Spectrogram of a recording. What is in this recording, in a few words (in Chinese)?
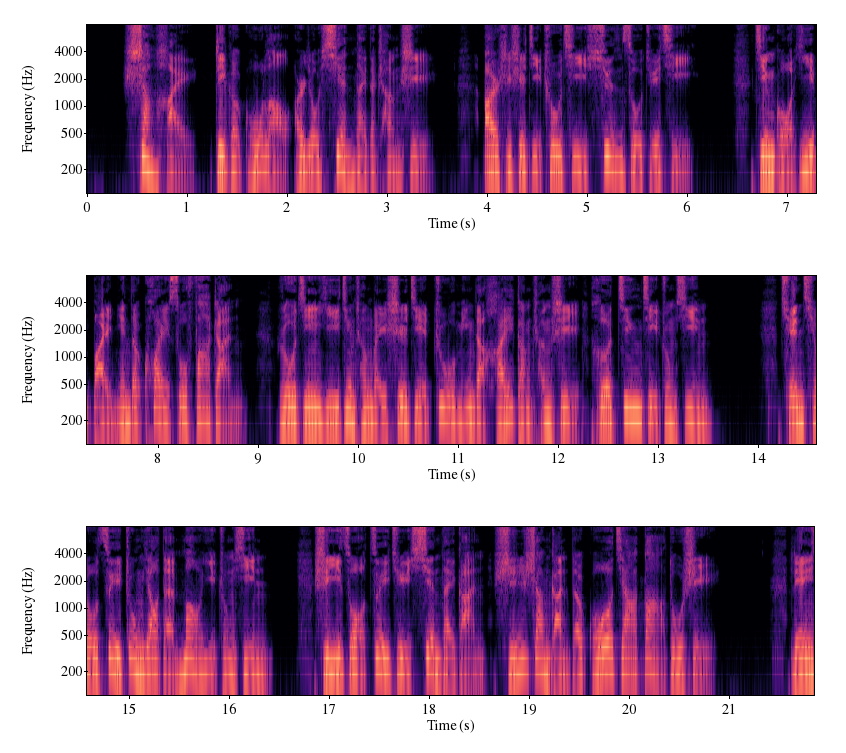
男国 宣传片 企业; 申龙客车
